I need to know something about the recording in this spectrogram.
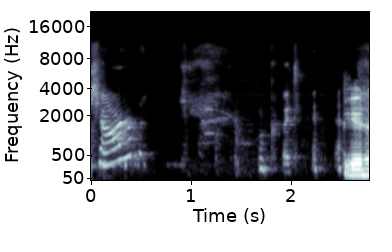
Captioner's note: laughter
